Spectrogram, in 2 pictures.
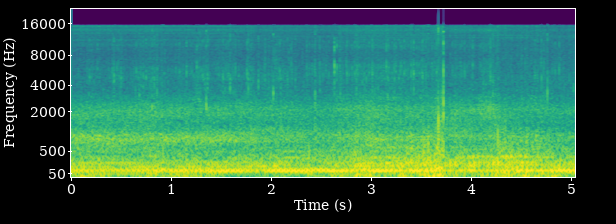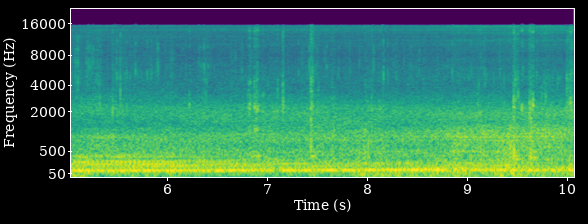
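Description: Water sprinkling from the rose of a plastic watering can onto freshly planted flower-bed soil, over a steady low rumble, with a few brief knocks.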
